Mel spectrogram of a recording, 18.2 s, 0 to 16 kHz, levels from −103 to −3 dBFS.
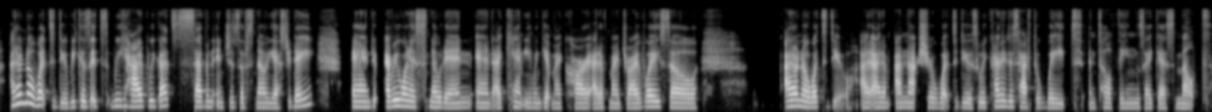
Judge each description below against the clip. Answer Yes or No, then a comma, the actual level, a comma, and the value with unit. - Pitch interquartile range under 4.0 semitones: Yes, average, 3.0 semitones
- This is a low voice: No, medium, 165 Hz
